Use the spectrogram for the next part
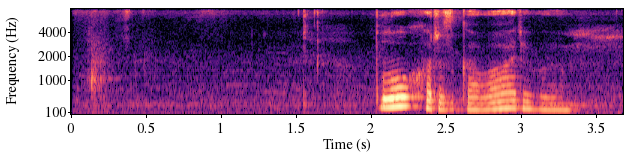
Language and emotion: Russian, sad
